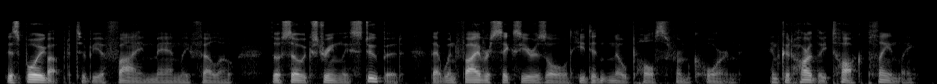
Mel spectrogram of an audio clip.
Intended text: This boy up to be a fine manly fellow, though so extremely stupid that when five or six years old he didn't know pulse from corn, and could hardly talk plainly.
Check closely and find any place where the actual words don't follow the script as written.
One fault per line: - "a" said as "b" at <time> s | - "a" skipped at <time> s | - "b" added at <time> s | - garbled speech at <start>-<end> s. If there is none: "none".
none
